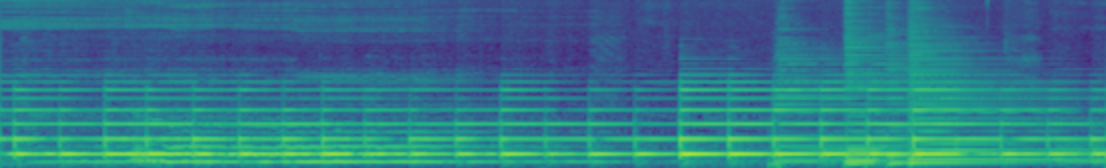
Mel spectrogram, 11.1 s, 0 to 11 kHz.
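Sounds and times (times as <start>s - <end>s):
electric piano repeating a note: 7.4s - 11.0s.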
